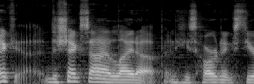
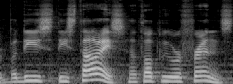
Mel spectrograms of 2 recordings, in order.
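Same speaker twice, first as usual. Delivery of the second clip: hurt; 6 semitones higher than usual. Acted. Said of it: "tries to maintain his composure".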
